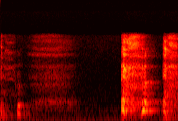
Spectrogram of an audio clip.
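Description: A woman coughing: a couple of small coughs and a breathy exhale at the start, then two loud coughs in quick succession about a second and a half in.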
